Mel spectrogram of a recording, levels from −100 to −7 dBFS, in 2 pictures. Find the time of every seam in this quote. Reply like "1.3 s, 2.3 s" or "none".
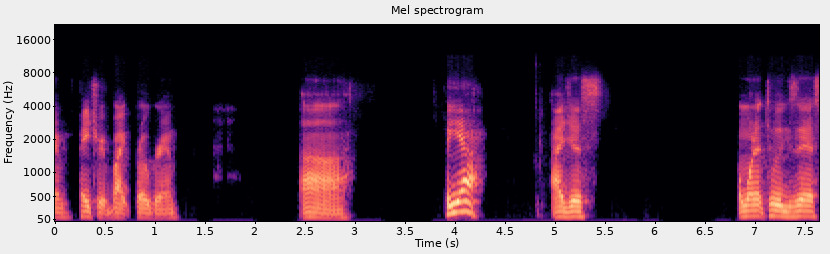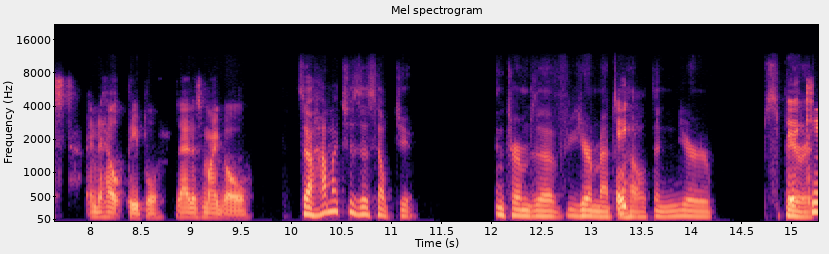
none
